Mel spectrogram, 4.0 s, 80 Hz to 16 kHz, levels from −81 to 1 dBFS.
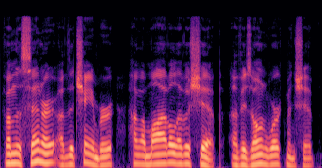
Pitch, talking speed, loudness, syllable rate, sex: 140 Hz, 240 wpm, -15 LUFS, 5.9 syllables/s, male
